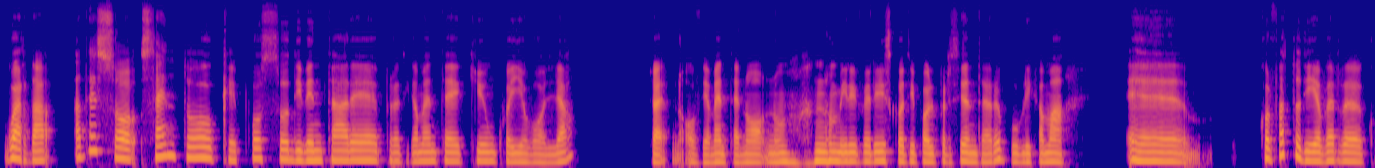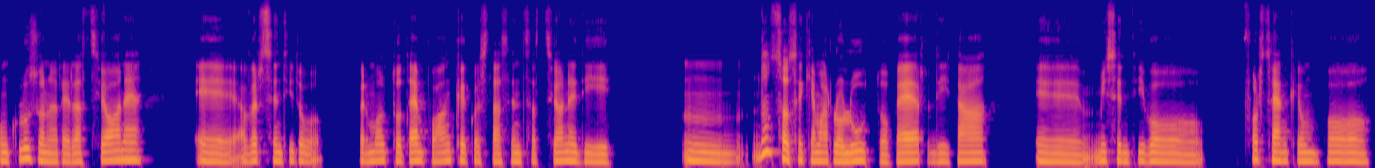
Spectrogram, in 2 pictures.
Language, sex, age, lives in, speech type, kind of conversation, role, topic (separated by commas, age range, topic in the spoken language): Italian, female, 40-44, Italy, conversation, advice, user, Come posso sfruttare questo cambiamento per reinventarmi dopo aver perso qualcosa di importante?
